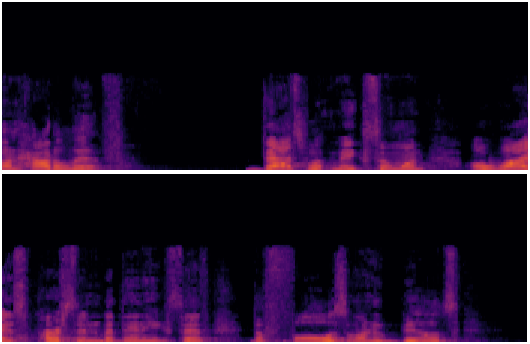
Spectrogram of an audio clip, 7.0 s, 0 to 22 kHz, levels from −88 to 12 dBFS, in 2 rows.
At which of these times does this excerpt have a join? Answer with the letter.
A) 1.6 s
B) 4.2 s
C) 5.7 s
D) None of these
A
